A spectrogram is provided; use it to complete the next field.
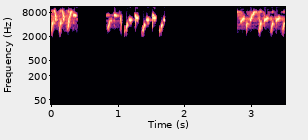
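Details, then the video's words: European goldfinch song for tutoring young birds: three short bursts of bright, high twittering, the middle one slower with separate rising chirps, the last a dense tinkling cluster. "Training Song For GOLDFINCH"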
